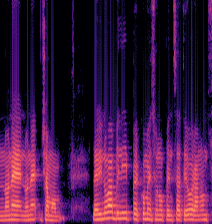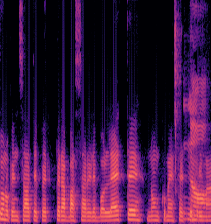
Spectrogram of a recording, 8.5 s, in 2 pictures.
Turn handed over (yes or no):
no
